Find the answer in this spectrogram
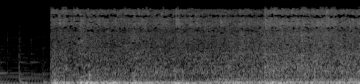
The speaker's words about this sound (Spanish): Esta ha sido la banda sonora de esta mañana de viernes, el de una lluvia que cae de manera intensa desde primera hora.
